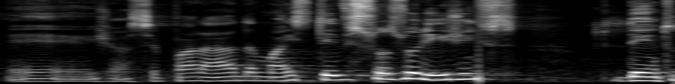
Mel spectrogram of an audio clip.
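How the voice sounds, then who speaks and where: The man's intonation is lively even though he talks fairly slowly. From Brazil, interior of Paraná (Apucarana). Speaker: air force colonel, helicopter pilot. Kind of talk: interview. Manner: halting, many fillers and repetitions.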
